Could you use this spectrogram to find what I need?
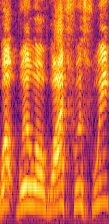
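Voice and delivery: high, loud cartoon-character voice. Saying the line after being asked to do it: Elmer Fudd voice. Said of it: "you gotta do more like Elmer Fudd".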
